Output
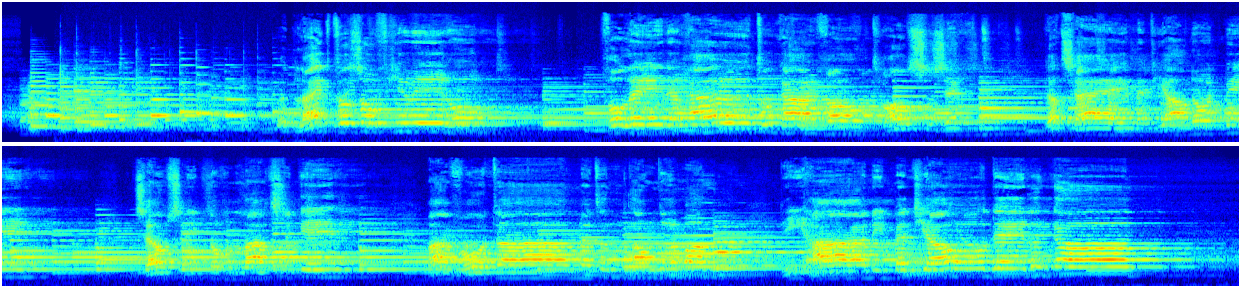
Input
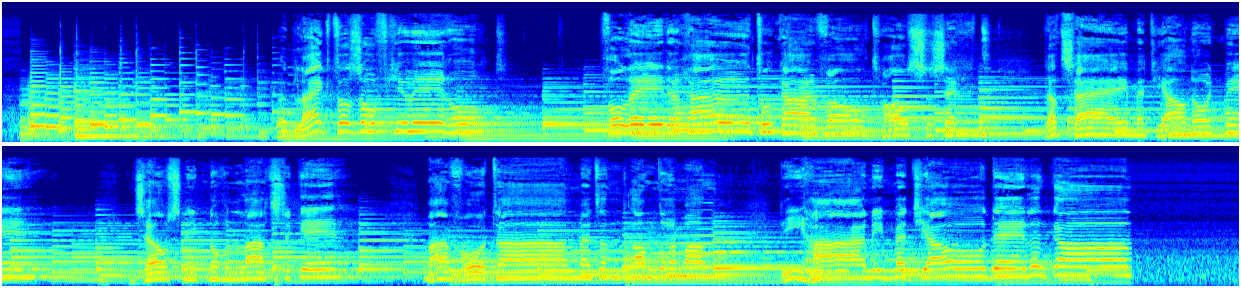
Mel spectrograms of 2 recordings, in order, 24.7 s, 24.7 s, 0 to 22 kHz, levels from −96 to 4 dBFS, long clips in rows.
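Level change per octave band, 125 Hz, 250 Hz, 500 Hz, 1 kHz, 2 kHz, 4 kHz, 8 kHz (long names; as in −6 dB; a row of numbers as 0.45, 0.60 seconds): below −40 dB, −19.0 dB, −2.0 dB, +3.0 dB, +2.0 dB, +2.0 dB, +0.5 dB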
